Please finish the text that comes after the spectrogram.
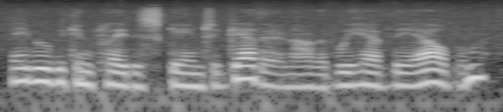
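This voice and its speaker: Cool, teasing femme fatale. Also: female voice, low-pitched, quick pace, mellow, low-quality recording. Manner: wry, self-possessed. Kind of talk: 1940s radio acting. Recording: hissy old 1940s radio recording.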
